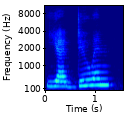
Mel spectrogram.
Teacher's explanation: The word you is reduced to y.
